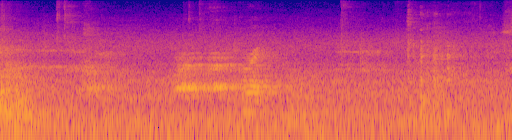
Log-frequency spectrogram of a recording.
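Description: Indistinct background voices over steady room noise, with a louder pitched, speech-like stretch lasting about a second, two seconds in.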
